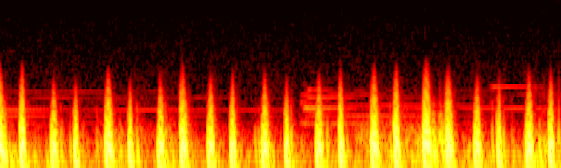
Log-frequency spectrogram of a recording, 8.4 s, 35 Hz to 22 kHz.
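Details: Heartbeat sound used as an ASMR relaxation trigger: a steady lub-dub heartbeat at about 76 beats a minute, with a soft hum behind it.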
